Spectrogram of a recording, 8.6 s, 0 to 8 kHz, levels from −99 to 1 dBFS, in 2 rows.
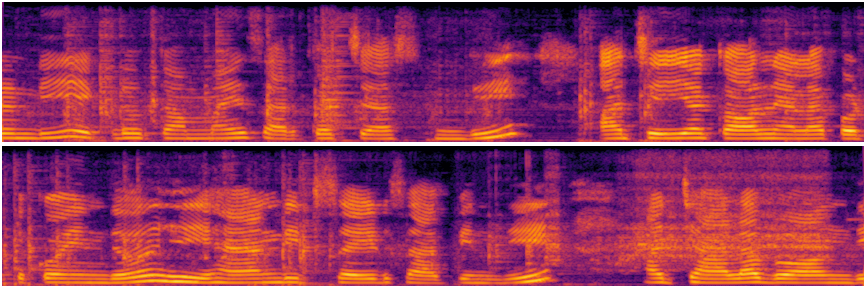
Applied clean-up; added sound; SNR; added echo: none; Screech; 16 dB; none.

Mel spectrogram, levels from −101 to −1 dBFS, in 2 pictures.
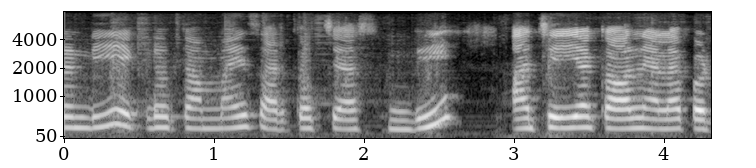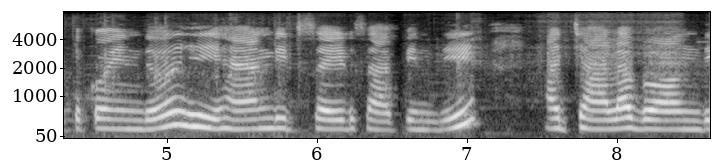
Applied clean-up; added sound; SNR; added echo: neural separator model SepFormer DNS4.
